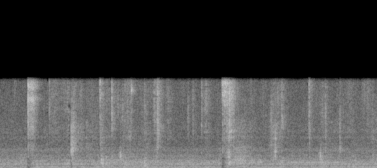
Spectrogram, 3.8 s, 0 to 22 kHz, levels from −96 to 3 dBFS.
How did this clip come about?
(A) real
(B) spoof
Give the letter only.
A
